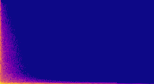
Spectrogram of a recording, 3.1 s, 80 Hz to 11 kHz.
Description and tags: Middle Tom Of God Wet 018
drum, drumset, kit, middle, pack, realistic, set, tom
